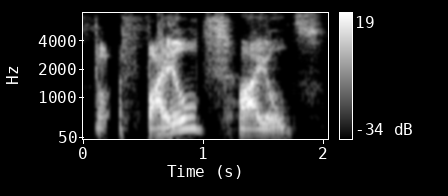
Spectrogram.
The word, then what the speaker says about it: Fildes: Jeez, I already forgot the pronunciation. Fildes.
